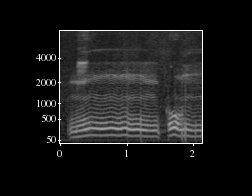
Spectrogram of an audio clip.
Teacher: Jadi cara membacanya memang bibir kita diketupkan sedikit. Karena makhraj mim itu pada bibir bagian luar. Bibir bagian luar. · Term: idgham mimi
